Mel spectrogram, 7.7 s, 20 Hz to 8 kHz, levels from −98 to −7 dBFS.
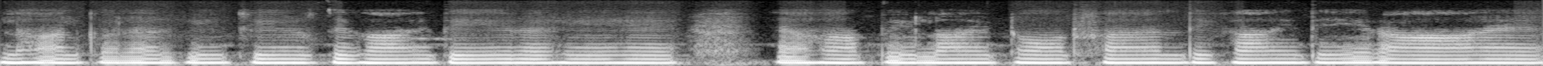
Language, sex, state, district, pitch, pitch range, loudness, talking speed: Hindi, female, Punjab, Pathankot, 175 Hz, 175-180 Hz, -12 LUFS, 130 wpm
